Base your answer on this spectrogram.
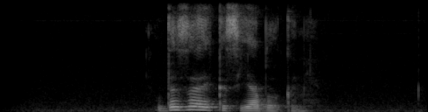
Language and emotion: Russian, neutral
